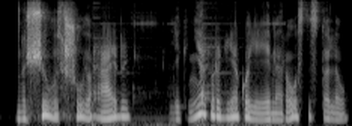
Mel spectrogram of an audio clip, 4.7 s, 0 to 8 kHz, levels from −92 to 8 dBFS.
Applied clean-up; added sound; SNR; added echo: neural separator model SepFormer DNS4.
